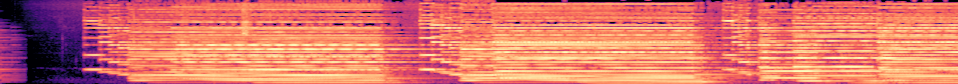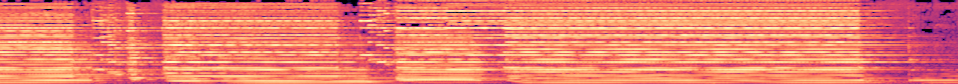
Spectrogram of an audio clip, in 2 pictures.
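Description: Electronic keyboard playing slow, sustained organ chords that start about a second in and change every one to three seconds, ending just before the close.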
